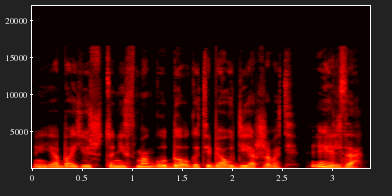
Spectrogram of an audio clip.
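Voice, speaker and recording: A woman reading an audiobook and voicing a gruff, protective male werewolf who talks low and teases drowsily. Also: steady tone, normal speed, dark tone, no room sound, studio quality. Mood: pleading. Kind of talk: audiobook character voice.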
